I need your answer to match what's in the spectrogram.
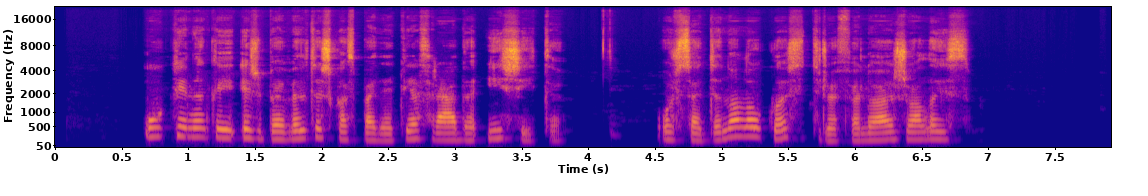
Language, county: Lithuanian, Kaunas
